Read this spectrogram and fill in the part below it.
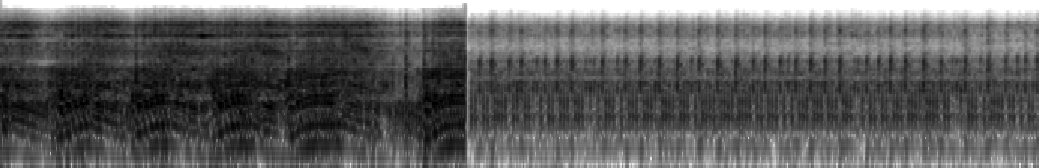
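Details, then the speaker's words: Craftsman gas two-stroke string trimmer, after new carburetor kit fixed hard starting and no rev, carb unadjusted, premixed fuel: screams high and steady, then drops cleanly to quick, even idle without stumbling; starts easily, normal idle. "to be running good. Idles up, starts pretty easy. And we didn't have to adjust the carb on this, so let's give it a spin."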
